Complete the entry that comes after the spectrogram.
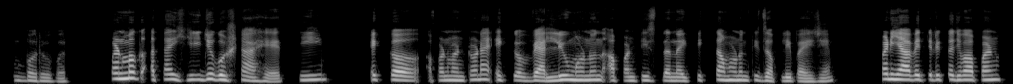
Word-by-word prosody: बरोबर. 160 Hz, -6 st, -6 dB, 0.4 s
पण 260 Hz, 0 st, +5 dB
मग 285 Hz, +1 st, +5 dB
आता 215 Hz, +2 st, -3 dB
ही 220 Hz, -1 st, -1 dB
जी 250 Hz, -, +3 dB
गोष्ट 215 Hz, -2 st, +1 dB
आहे, 155 Hz, -7 st, -1 dB
ती 210 Hz, +9 st, -4 dB, 0.5 s
एक 215 Hz, 0 st, -4 dB
अ, -, -, +6 dB, 0.3 s
आपण 195 Hz, 0 st, -5 dB
म्हणतो 195 Hz, +2 st, -1 dB
ना 230 Hz, +1 st, +1 dB
एक 200 Hz, -2 st, -5 dB
अ, -, -, 0 dB
व्हॅल्यू 175 Hz, +3 st, +3 dB
म्हणून 205 Hz, 0 st, +3 dB
आपण 180 Hz, -1 st, -4 dB
ती 190 Hz, -, -2 dB, 0.2 s
नैतिकता 180 Hz, +5 st, -2 dB
म्हणून 200 Hz, 0 st, +2 dB
ती 200 Hz, -, -5 dB
जपली 165 Hz, -2 st, -3 dB
पाहिजे. 150 Hz, -1 st, -4 dB, 0.5 s
पण 250 Hz, -, +5 dB
या 230 Hz, -2 st, +8 dB
व्यतिरिक्त 220 Hz, 0 st, -1 dB
जेव्हा 210 Hz, 0 st, +2 dB
आपण 210 Hz, +1 st, 0 dB
200 Hz, 180 wpm, -23 LUFS, 175-215 Hz, 0.5 s, या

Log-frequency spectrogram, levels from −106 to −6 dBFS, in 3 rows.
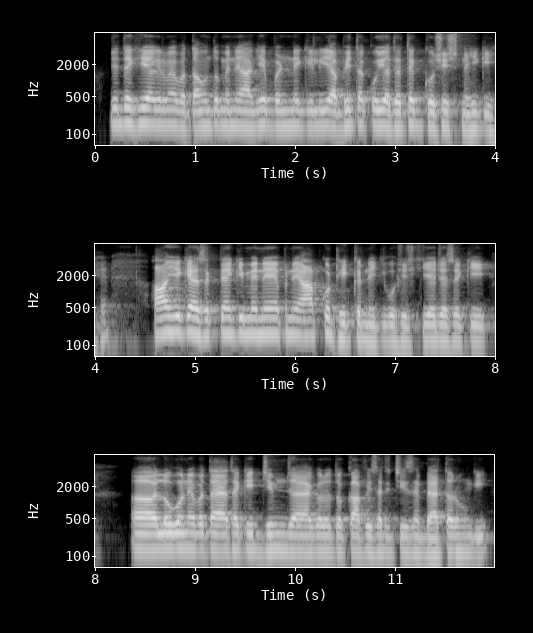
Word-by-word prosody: जी, 155 Hz, -, -5 dB
देखिए, 155 Hz, 0 st, +1 dB
अगर 150 Hz, -1 st, +1 dB
मैं 145 Hz, 0 st, -3 dB
बताऊँ 135 Hz, +1 st, -3 dB
तो 145 Hz, -, -4 dB
मैंने 140 Hz, 0 st, -3 dB
आगे 140 Hz, +2 st, 0 dB
बढ़ने 140 Hz, 0 st, -3 dB
के 135 Hz, 0 st, -6 dB
लिए 140 Hz, +1 st, -1 dB
अभी 135 Hz, +2 st, +1 dB
तक 150 Hz, 0 st, -4 dB
कोई 145 Hz, 0 st, +1 dB
अत्यधिक 140 Hz, +2 st, -1 dB
कोशिश 135 Hz, 0 st, -2 dB
नहीं 125 Hz, +1 st, -4 dB
की 120 Hz, -2 st, -6 dB
है। 135 Hz, +2 st, -14 dB, 0.4 s
हाँ, 165 Hz, +2 st, +6 dB
ये 175 Hz, +1 st, +4 dB
कह 170 Hz, -2 st, +7 dB
सकते 155 Hz, +1 st, -2 dB
हैं, 165 Hz, 0 st, +3 dB
कि 165 Hz, 0 st, 0 dB
मैंने 160 Hz, 0 st, +4 dB
अपने 160 Hz, 0 st, 0 dB
आप 150 Hz, 0 st, 0 dB
को 165 Hz, -, -1 dB
ठीक 130 Hz, 0 st, -2 dB
करने 125 Hz, -3 st, -2 dB
की 120 Hz, +1 st, -12 dB
कोशिश 120 Hz, -1 st, -5 dB
की -, -, -6 dB
है, 120 Hz, -, +1 dB
जैसे 120 Hz, 0 st, -2 dB
कि 120 Hz, -1 st, -1 dB, 0.5 s
अ, 130 Hz, 0 st, +6 dB
लोगों 135 Hz, +1 st, +2 dB
ने 135 Hz, -, 0 dB
बताया 130 Hz, -1 st, +3 dB
था 130 Hz, +1 st, 0 dB
कि 130 Hz, 0 st, -1 dB
जिम 130 Hz, +1 st, -3 dB
जाया 125 Hz, -1 st, +3 dB
करो, 125 Hz, 0 st, -2 dB
तो 125 Hz, 0 st, -4 dB
काफ़ी 125 Hz, 0 st, -1 dB
सारी 120 Hz, 0 st, -5 dB
चीज़ें 120 Hz, -1 st, -6 dB
बेहतर 110 Hz, +1 st, +1 dB
होंगी। 120 Hz, -2 st, -7 dB
135 Hz, 260 wpm, -25 LUFS, 125-145 Hz, 0.5 s, कह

